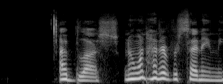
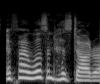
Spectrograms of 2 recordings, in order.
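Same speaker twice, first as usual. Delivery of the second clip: usual speaking voice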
